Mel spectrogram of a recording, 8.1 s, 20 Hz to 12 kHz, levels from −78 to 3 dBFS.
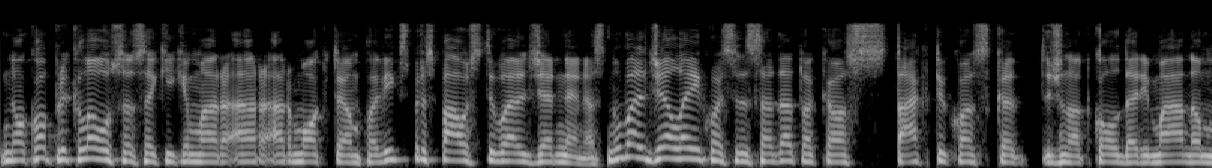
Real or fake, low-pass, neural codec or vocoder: fake; 7.2 kHz; codec, 16 kHz, 4.8 kbps, FACodec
